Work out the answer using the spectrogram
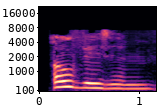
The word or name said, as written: ovism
